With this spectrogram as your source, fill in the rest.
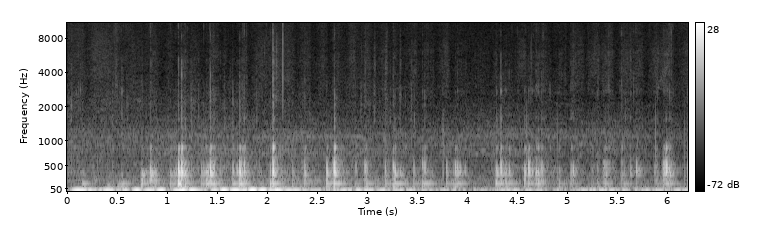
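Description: A solid light-blue bar of soap is scratched and scraped with long nails while held near a table over soap shavings. Rapid, dull, low scraping strokes come in a fairly steady rhythm of about three per second. Each stroke is short and crisp with almost no ring, and the scraping grows a little softer toward the end.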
